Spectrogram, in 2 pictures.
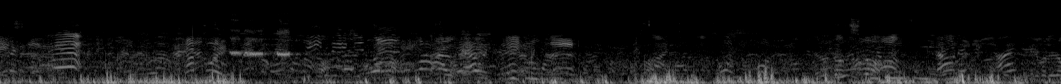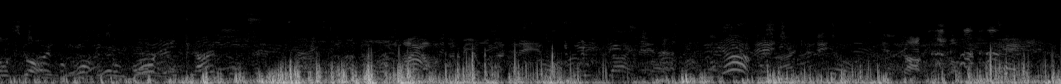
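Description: Men shout and call to one another outdoors at a distance.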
